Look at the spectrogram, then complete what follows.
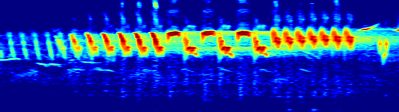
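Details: Nightingale at night in a forest delivering a long, rapid run of high notes, about four per second, that swells in volume, with a twisting whistled passage in the middle.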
